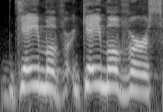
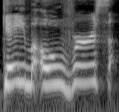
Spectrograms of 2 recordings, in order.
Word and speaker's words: Gameaverse: Like, but you say it like a human who speaks English as a native, like Gameaverse with like a like we just talked about. You know, you don't Gameoverse.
